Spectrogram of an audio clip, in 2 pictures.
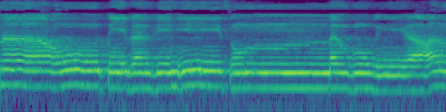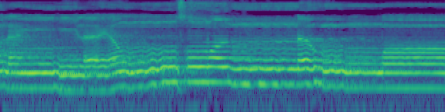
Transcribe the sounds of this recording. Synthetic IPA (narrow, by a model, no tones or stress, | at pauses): maːʕuqɨbabɪɦiθʊm | a | bʊɣi | jaʕa | lajhɪ | lajan | sˤʊanː | ahʊ | ɑː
